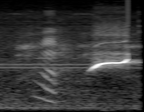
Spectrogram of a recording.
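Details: Pet Alexandrine parakeet, known locally as a raw or Kashmiri raw parrot, kept as a talking bird: a brief falling whistled glide, then a loud, clear whistle that rises steadily and cuts off sharply.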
